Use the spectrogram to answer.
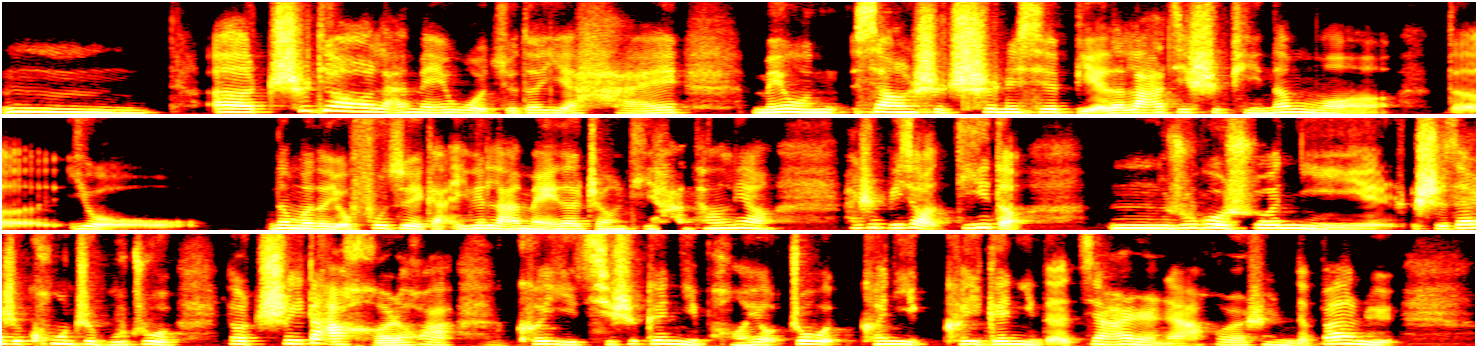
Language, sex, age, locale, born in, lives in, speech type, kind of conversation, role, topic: Chinese, female, 25-29, zh-CN, China, United States, conversation, advice, advisor, 情绪低落时总想暴饮暴食，我该如何控制这种情绪性进食的冲动？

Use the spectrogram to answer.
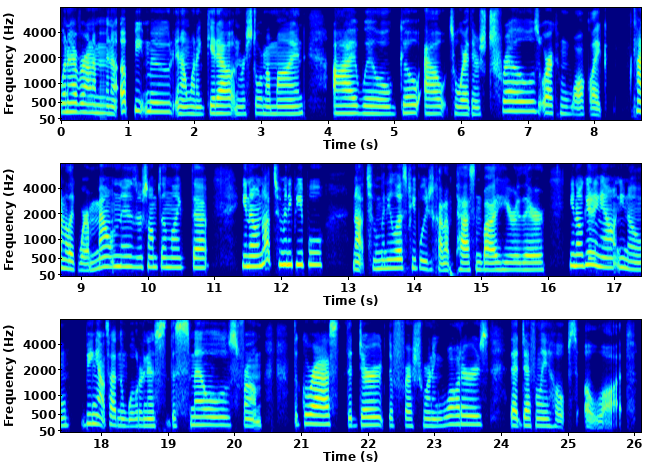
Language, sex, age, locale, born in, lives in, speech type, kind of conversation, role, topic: English, female, 20-24, en-US, United States, United States, conversation, unstructured, none, Which outdoor places restore your mind, and how can we enjoy them or learn from them together?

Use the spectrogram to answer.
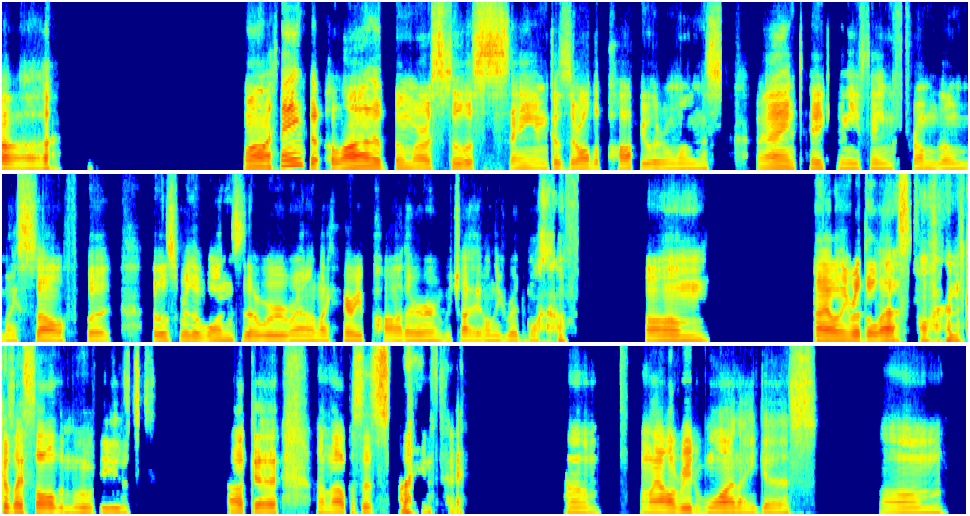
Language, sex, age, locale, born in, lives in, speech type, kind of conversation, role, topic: English, male, 25-29, en-US, United States, United States, conversation, unstructured, none, How do the stories we loved as children shape our ideas about what it means to be a hero?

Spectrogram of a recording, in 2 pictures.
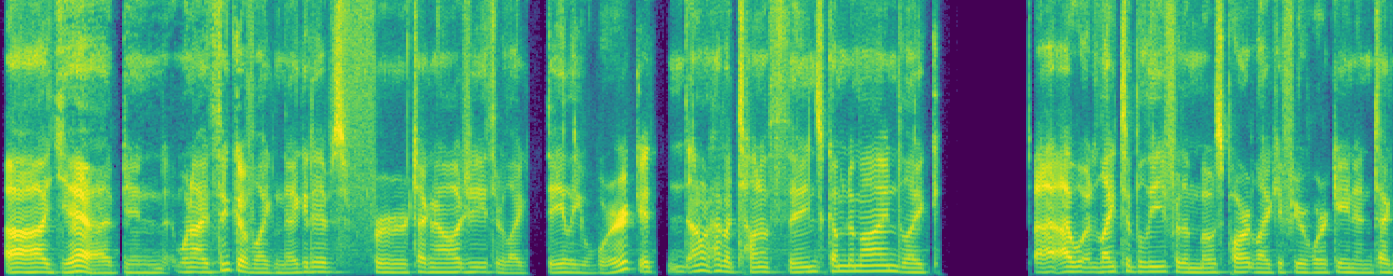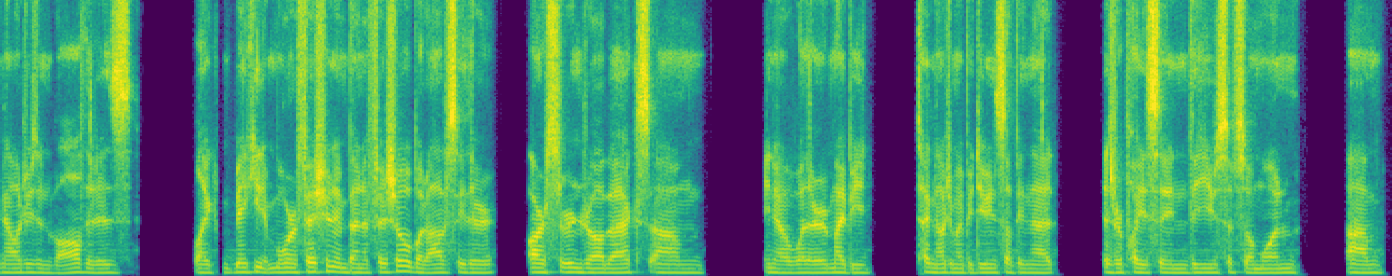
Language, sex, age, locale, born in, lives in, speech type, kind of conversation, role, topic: English, male, 25-29, en-US, United States, United States, conversation, unstructured, none, How has technology changed your daily work, and which changes help or hinder you?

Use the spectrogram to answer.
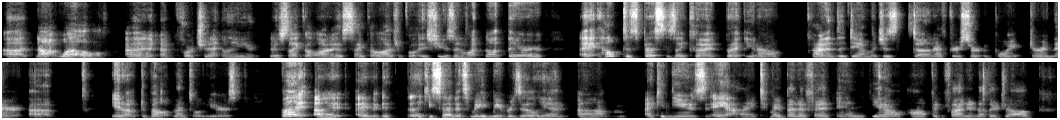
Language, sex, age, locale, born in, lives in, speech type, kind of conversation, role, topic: English, female, 30-34, en-US, United States, United States, conversation, unstructured, none, What did your first job teach you, and how does it still shape you?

